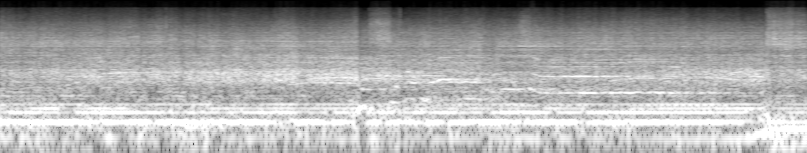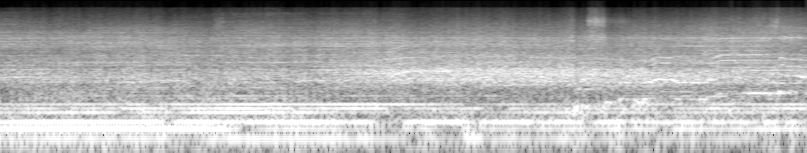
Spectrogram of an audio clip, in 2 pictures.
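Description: Live band music in an arena, heard loud from far back in the audience, with a heavy, steady bass line that changes about halfway through and voices singing and shouting over it.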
